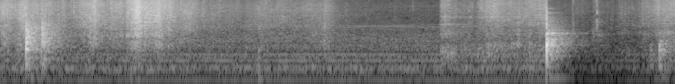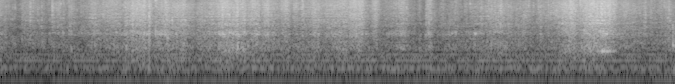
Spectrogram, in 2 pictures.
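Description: Plastic wrapping crinkling as a stainless steel cocktail shaker is pulled out of it, in bursts at first and then steadily through the second half, with one sharp click about four seconds in.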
